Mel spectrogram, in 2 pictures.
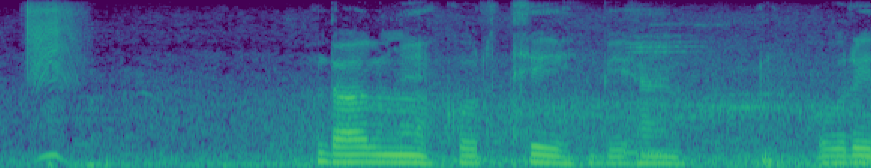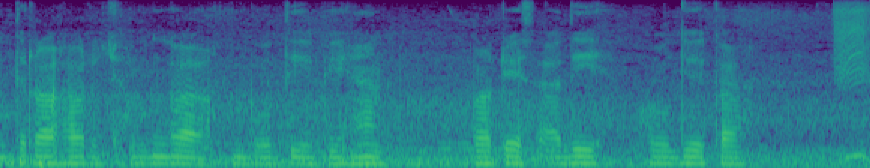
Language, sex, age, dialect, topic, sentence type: Chhattisgarhi, male, 18-24, Northern/Bhandar, agriculture, question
